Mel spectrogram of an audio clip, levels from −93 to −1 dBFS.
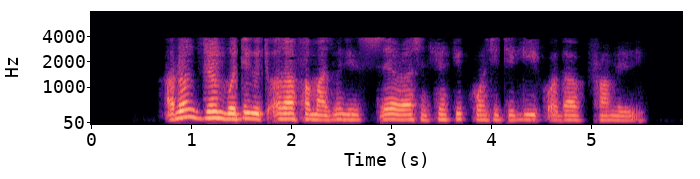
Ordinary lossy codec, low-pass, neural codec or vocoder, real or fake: AAC, 16 kbps; 7.2 kHz; codec, 24 kHz, 0.5 kbps, DualCodec; fake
